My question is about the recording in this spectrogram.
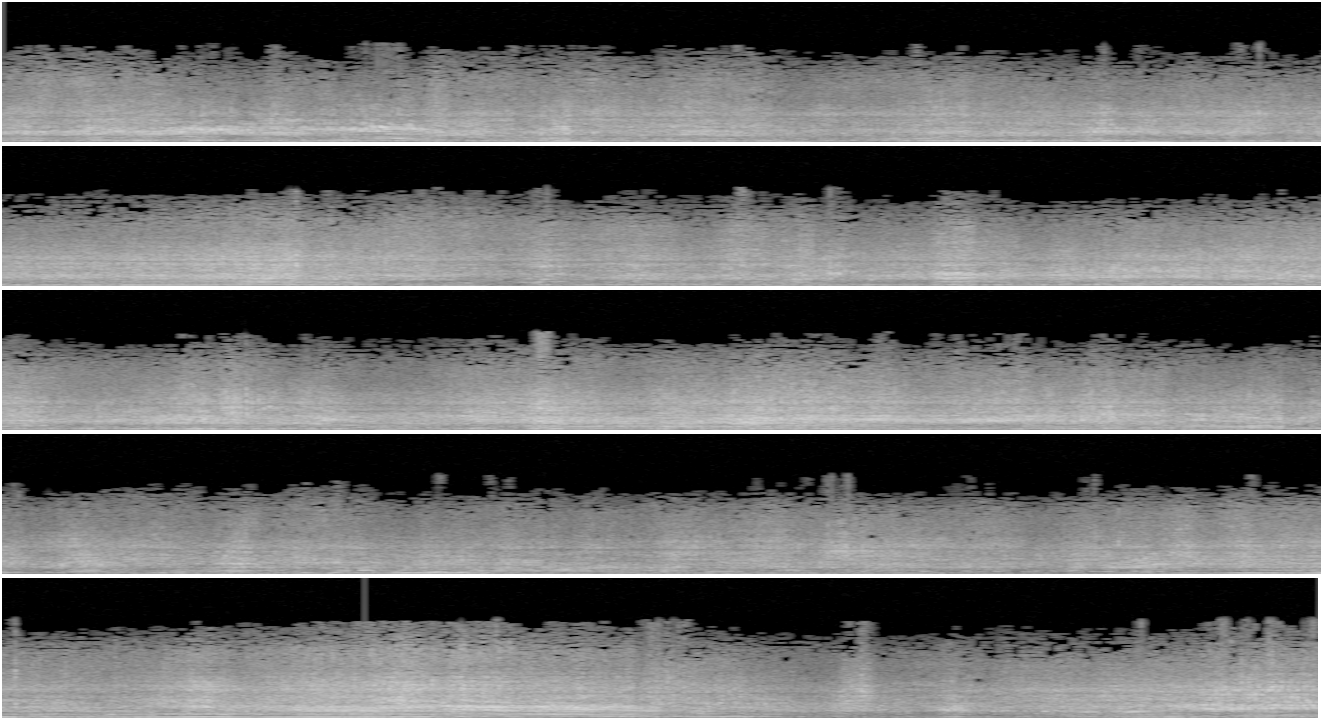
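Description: Several motocross dirt bikes riding the track, their engines revving up and down continuously with pitches rising and falling as they pass.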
